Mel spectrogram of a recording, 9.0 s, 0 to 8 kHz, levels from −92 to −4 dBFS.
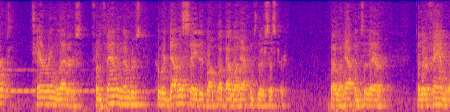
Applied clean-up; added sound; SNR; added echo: none; Chink, clink; 18 dB; none.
